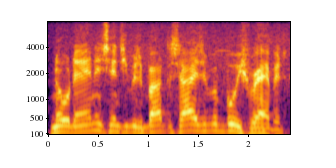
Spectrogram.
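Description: An American actor playing a sleepy, slow-witted, folksy hotel clerk who stammers and dithers in an old-time radio western. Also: male voice, a little high, close to an everyday voice. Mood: dithering. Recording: hissy old radio broadcast recording.

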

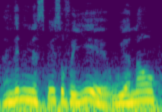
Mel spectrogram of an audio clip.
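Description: Dark-voiced woman explaining in an interview. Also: fairly low pitch, expressive, brisk. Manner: explanatory, rhetorical questions. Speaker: literacy advocate guest. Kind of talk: interview answers. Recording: dull lo-fi with faint noise.

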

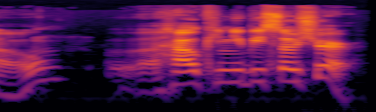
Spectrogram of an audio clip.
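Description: An earnest paranormal hotline agent in an audio comedy. His voice is high and animated, with the courteous, deferential manner of customer service. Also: normal speed, exaggerated voice. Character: polite, earnest ghost-removal hotline agent. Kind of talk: audio comedy sketch acting.

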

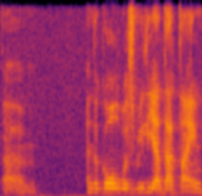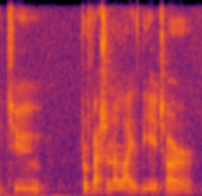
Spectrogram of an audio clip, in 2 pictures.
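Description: A woman's voice: lowish voice, monotone, a little slow, vocal fry, a little mellow. A middle-aged woman from French Canada with a French Canadian accent, speaking English as a guest with many fillers and repeated words. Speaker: head of HR, guest. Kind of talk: interview chat.

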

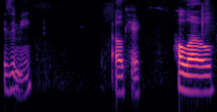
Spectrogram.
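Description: A nineteen-year-old woman with a low voice who speaks slowly, joking with friends on a podcast. The sound is dry, with no room echo. She teases and laughs easily. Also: flat delivery, smooth. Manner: playful, teasing, laughs easily. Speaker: podcast co-host. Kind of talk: casual podcast chat.

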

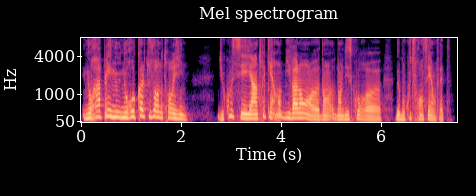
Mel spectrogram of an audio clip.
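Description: A man's voice: a little high, fast talker, vocal fry. A man with a Paris suburban accent, telling stories in a casual chat and mimicking other people's voices. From Paris suburbs, France. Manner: animated, mimics voices in anecdotes, laughs often. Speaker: guest. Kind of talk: casual storytelling.

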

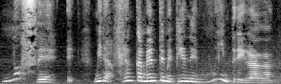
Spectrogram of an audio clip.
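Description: A woman playing a kindly, gently intrigued mother in a radio drama. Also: high voice, sing-song, slow pace, faint music behind, heavily acted. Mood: intrigued, confiding.

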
